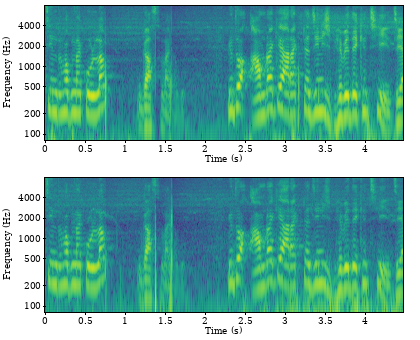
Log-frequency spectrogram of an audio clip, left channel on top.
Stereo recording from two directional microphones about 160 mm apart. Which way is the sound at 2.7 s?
5° left (ahead or behind).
